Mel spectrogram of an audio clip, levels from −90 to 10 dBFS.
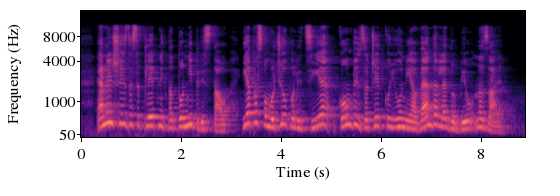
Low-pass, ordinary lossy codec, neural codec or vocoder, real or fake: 10.8 kHz; AAC, 96 kbps; none; real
